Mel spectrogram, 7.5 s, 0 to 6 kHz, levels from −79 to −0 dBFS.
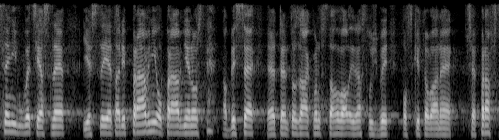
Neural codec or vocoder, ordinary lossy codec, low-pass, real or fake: codec, 16 kHz, 8 kbps, FunCodec, trained on Chinese and English, 25 frames a second; none; 5.4 kHz; fake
